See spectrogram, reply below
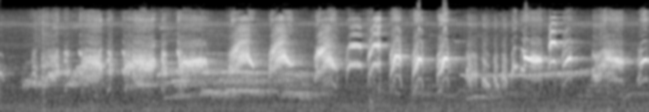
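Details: Chinese hwamei chattering song, a continuous medley of slurred whistles, buzzy rasps and sharp notes. The phrases swell and fade without a break, with a few higher, brighter whistles near the end.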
